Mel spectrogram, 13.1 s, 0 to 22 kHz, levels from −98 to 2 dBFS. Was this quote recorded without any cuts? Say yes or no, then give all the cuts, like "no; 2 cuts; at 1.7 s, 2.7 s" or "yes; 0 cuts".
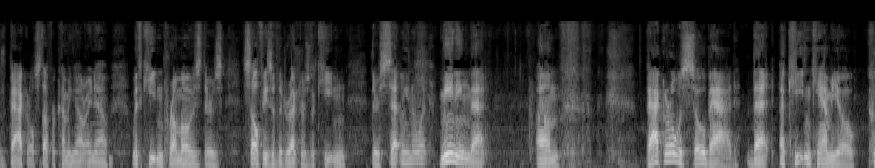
no; 2 cuts; at 6.4 s, 11.1 s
